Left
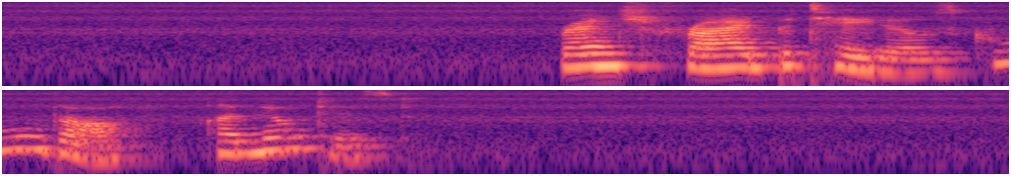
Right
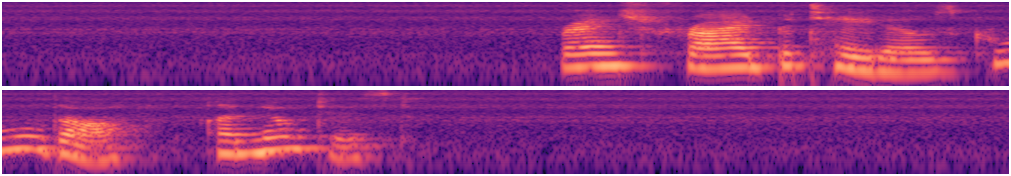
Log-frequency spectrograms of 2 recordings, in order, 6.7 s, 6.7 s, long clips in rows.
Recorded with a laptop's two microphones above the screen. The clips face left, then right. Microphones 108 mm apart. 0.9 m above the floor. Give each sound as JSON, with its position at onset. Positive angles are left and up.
{"t": 1.9, "sound": "a woman speaking", "side_deg": 0, "distance_m": 0.5}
